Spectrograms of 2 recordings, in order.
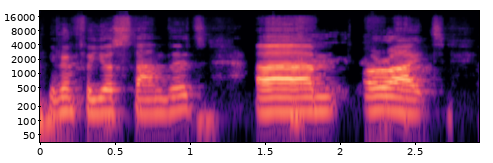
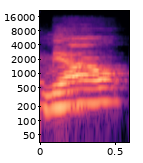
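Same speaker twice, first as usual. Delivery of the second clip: spoken cat meow, higher and louder; mock meow; 6 semitones higher, 10 dB louder than usual. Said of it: "either meow or bark".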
